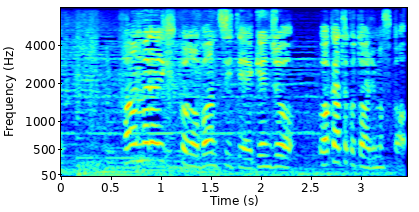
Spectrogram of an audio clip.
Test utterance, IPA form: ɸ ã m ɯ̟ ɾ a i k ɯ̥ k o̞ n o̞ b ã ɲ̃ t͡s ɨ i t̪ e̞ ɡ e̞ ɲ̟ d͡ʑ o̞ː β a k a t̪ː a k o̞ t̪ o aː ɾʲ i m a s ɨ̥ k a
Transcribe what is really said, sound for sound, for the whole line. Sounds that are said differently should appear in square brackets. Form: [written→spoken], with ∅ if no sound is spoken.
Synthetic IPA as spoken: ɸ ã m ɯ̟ ɾ a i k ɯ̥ k o̞ n o̞ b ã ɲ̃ t͡s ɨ i t̪ e̞ ɡ [e̞→ẽ̞] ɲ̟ d͡ʑ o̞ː β a k a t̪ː a k o̞ t̪ o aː ɾʲ i m a s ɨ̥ k a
